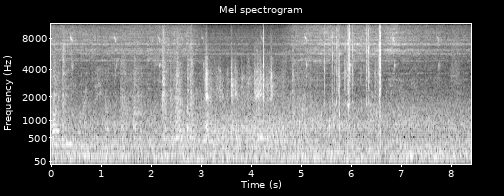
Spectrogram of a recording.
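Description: City street ambience: a steady wash of traffic noise with a few short, sharp clicks or taps over it.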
